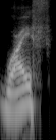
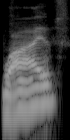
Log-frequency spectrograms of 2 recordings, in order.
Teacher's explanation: So wife has a plural wives, where the F of the singular is realized as a V in the plural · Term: voicing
